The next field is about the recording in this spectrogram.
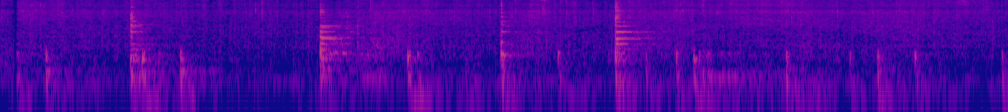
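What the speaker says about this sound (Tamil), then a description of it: "போட்டு இதில் ஒரு நல்லா கலக்கி விட்டுலாங்க" Crumbled idli being stirred in a hot pan for idli upma, with a steady sizzle under several sharp scraping strokes of the spoon against the pan, close and alone.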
